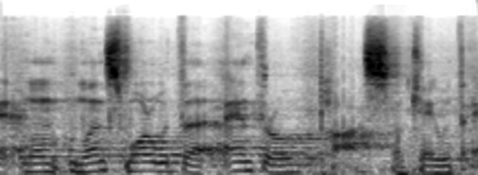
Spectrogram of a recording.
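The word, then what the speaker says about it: ἄνθρωπος: The accent is on the O, but some of them it's on the on, and I probably did that inconsistently.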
